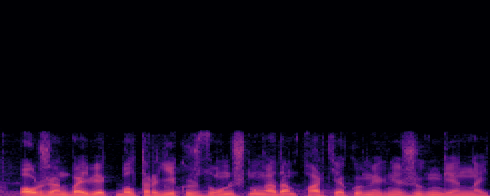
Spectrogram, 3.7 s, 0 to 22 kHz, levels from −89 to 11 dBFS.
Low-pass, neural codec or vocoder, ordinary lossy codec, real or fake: 7.2 kHz; none; none; real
